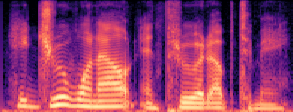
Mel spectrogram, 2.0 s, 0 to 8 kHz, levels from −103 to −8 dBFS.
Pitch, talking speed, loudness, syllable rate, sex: 140 Hz, 305 wpm, -14 LUFS, 6.0 syllables/s, male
